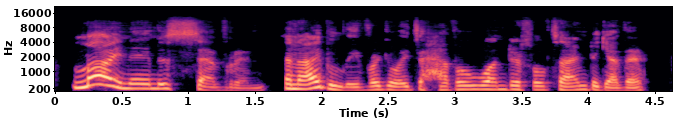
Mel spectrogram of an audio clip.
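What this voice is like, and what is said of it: Distinct character voice. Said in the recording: “His voice just completely changes with the mask.”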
